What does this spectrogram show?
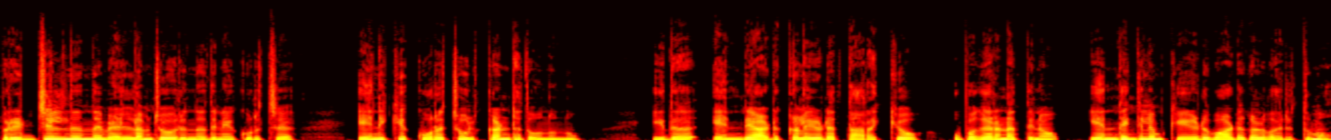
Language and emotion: Malayalam, fearful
